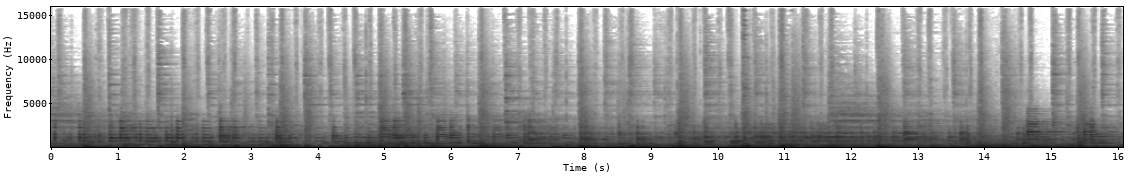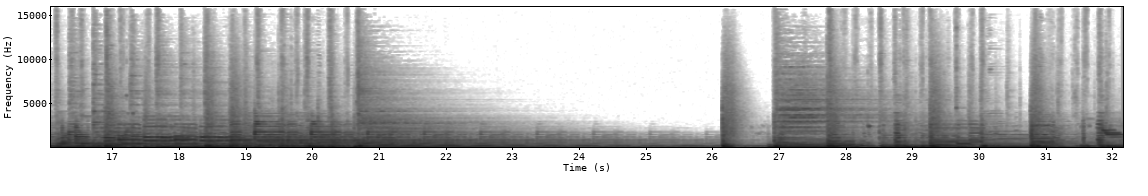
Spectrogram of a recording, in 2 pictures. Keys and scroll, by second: 10.6 u, 17.4 F9.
